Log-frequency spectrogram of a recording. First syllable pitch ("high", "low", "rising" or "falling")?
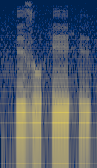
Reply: high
